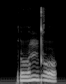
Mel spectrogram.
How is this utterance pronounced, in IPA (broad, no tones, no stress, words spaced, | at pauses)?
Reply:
ɾʊndo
